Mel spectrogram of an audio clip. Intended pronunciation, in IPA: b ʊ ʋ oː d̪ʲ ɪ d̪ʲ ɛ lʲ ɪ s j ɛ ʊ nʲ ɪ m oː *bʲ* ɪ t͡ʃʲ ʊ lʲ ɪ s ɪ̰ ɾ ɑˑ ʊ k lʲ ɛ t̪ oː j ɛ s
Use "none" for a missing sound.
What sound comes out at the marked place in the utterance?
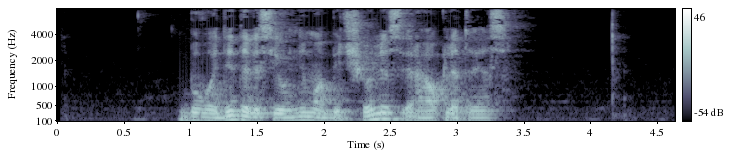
bʲ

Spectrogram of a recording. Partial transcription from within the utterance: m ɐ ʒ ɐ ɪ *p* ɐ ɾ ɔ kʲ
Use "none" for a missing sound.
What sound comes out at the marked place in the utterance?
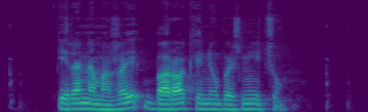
b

